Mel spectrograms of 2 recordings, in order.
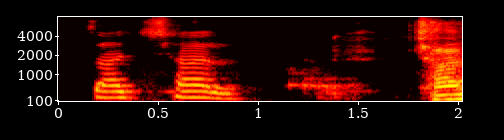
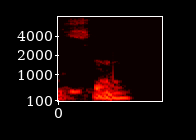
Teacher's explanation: नीचे वाला लाइन नहीं, दोनों लाइन में क्ष है ना, याद रखिए। क्ष इज इक्वल टू क आधा क प्लस मूर्धन्य श।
